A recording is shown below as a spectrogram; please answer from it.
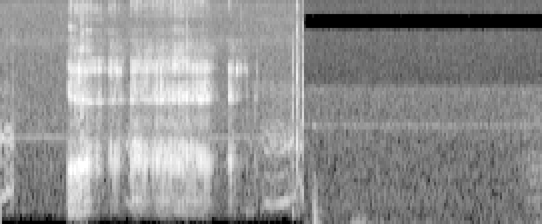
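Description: A person burping loudly: one long, raspy burp lasting nearly two seconds, starting about half a second in.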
